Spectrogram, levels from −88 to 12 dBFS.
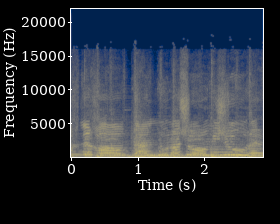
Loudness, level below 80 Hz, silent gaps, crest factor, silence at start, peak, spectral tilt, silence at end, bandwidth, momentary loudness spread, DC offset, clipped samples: -14 LUFS; -26 dBFS; none; 14 dB; 0 s; -2 dBFS; -4.5 dB/octave; 0 s; 17 kHz; 3 LU; under 0.1%; under 0.1%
